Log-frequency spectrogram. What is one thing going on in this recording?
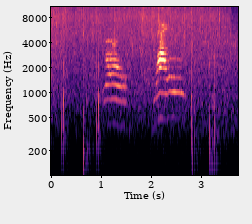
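A cat meows twice.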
